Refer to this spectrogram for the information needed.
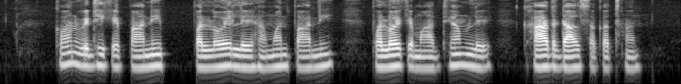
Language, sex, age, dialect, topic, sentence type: Chhattisgarhi, male, 18-24, Northern/Bhandar, agriculture, question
